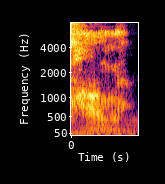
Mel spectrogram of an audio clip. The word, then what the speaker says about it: hong: But as you're doing this, on the in-breath, I want you to mentally chant hung, like hung, H-O-N-G, but it's pronounced hung.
